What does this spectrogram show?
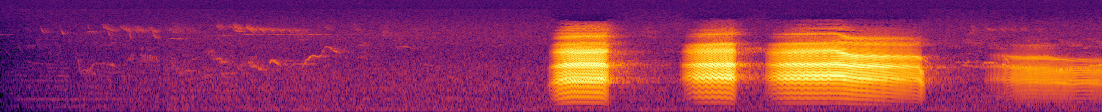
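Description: A bird gives four loud calls, starting about four seconds in: two short calls, then a long call falling in pitch, then a fainter falling call. Before them there is faint outdoor background with a few distant chirps.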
